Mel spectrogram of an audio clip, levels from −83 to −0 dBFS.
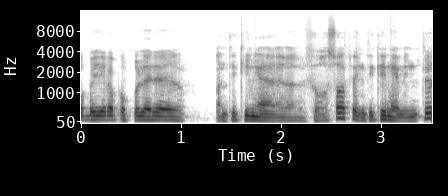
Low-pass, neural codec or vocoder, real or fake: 14.4 kHz; codec, 44.1 kHz, 2.6 kbps, SNAC; fake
